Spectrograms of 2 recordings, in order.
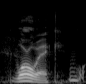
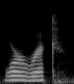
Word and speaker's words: Warwick: to pronounce so Warwick I always want to add a second R War Rick war war Rick the War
